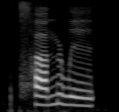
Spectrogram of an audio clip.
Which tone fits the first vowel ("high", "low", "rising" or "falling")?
rising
